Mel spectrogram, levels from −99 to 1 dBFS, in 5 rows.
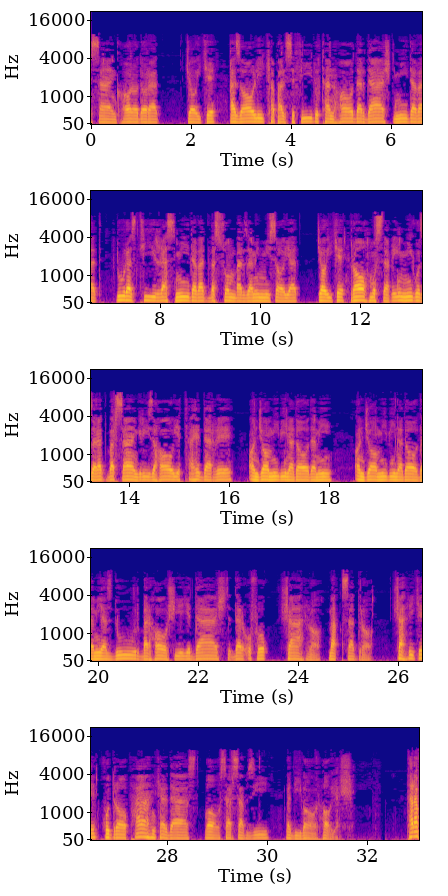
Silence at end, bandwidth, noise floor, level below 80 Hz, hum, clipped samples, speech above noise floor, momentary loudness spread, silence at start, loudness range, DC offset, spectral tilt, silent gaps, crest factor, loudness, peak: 0 s; 10 kHz; -59 dBFS; -44 dBFS; none; under 0.1%; 41 dB; 10 LU; 0 s; 7 LU; under 0.1%; -7.5 dB/octave; none; 18 dB; -19 LUFS; 0 dBFS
